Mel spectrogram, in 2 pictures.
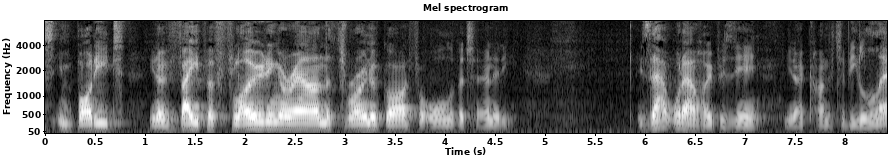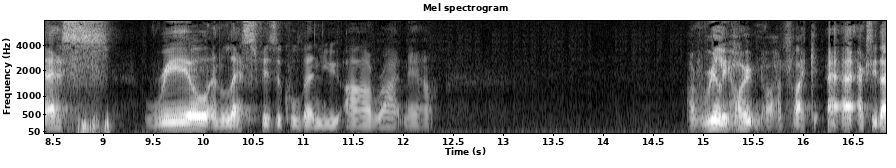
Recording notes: Service recorded live at Morley Baptist Church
